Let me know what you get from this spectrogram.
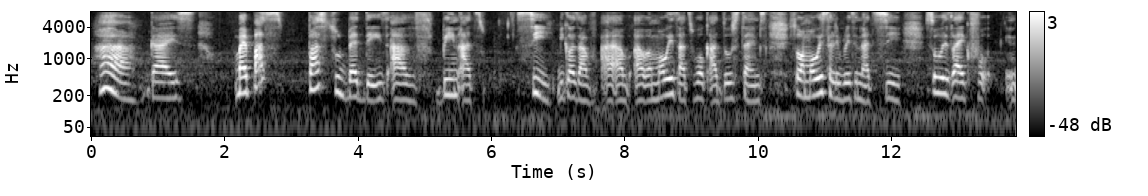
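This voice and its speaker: A woman's voice: fairly low pitch, slight background noise. A young woman with a Nigerian accent chatting casually to her vlog viewers, upbeat and talkative. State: hoarse, lost voice, tired. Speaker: vlogger. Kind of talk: casual vlog chat to camera. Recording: music playing under the voice.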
